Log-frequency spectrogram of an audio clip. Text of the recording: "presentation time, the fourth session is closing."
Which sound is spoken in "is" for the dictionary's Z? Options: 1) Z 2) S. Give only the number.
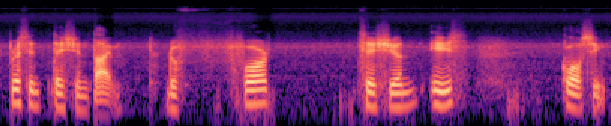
2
